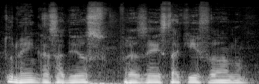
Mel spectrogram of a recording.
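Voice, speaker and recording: A man, a relaxed, soft-spoken storyteller reminiscing in a casual interview. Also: sits low, a little fast. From São Paulo, Brazil. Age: 60s. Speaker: interview guest, former footballer.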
